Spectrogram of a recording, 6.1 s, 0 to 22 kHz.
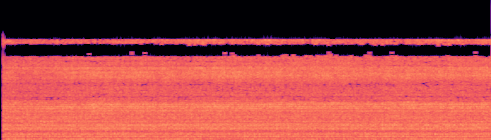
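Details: Svea 16 kerosene stove, probably WWII-era, with a replacement flame ring fitted: a loud roaring burner with a throbbing pulse of a few beats per second over a steady hiss; the flame ring is too tall, and a shorter one cures it.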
